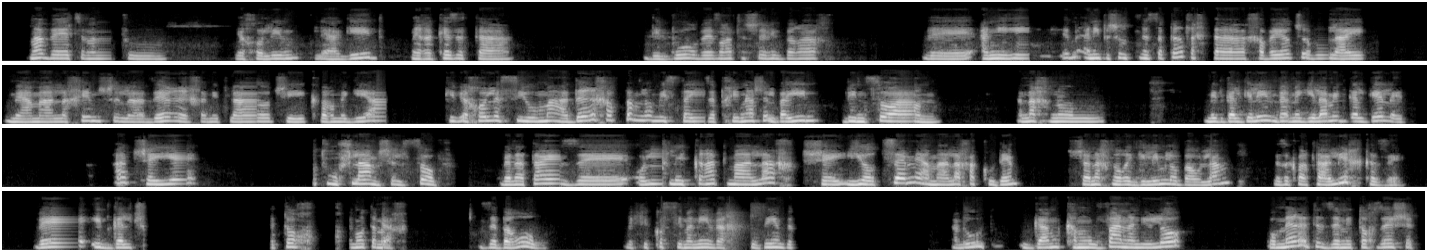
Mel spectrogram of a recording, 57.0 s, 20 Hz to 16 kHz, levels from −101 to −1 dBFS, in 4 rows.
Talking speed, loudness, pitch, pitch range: 90 wpm, -24 LUFS, 210 Hz, 200-235 Hz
